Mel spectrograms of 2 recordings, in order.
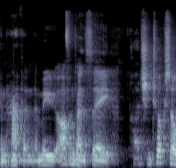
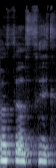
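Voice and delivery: put-on babyish little high voice; 11 semitones higher than usual. Explaining care-seeking behavior, showing how sick adults talk, in a baby voice. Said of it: "we kind of tend to get a baby voice and say".

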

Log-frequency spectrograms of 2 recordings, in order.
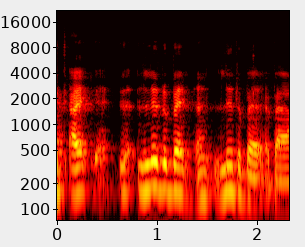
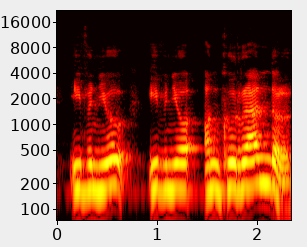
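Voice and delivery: put-on South African accent; 3 semitones higher, 3 dB louder than usual. Imitating a film character's line: imitating a South African accent. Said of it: "he does the South African bit".

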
